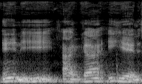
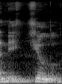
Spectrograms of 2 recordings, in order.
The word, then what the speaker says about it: nihil: A palavra níquel, N-I-H-I-L, significa nada. Daí vem filosofia, o nihilismo, né? A redução ao nada e tal. Se eu quiser falar a pronúncia romana, níquel, o H lá no meio, pronuncia K.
